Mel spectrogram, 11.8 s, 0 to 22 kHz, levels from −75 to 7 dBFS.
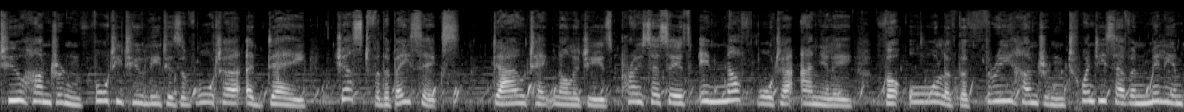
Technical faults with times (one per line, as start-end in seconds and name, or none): none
